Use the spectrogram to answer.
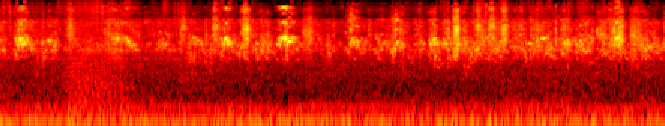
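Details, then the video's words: Happy budgerigar chatter with intermittent squawky chirps and soft warbling, a few louder sharp notes standing out, over a low steady hum. "HAPPY BUDGIE SOUNDS FOR LONELY BUDGIES"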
